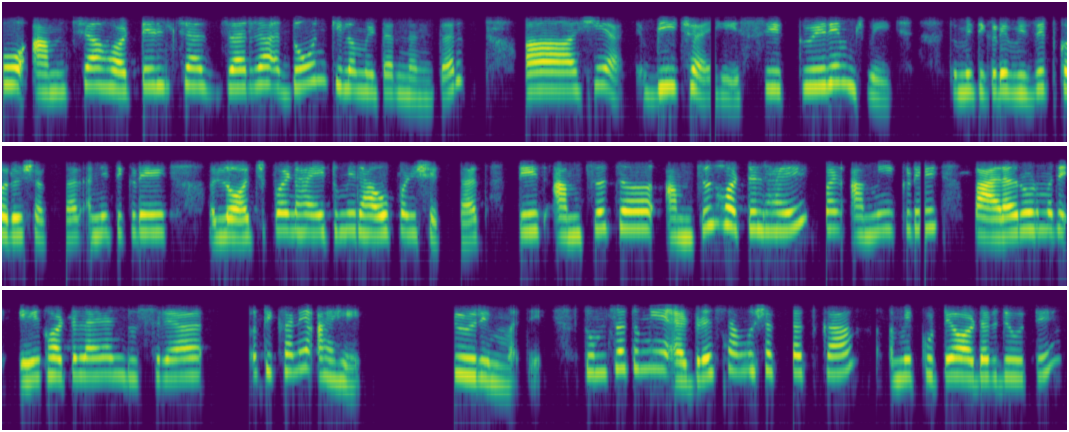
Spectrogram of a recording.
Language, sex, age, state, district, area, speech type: Marathi, female, 18-30, Maharashtra, Sindhudurg, rural, conversation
